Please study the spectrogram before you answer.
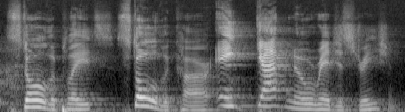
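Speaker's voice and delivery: put-on Southern cop on the radio, in a hillbilly accent. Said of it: "biggest hillbilly accent I'd ever heard".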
